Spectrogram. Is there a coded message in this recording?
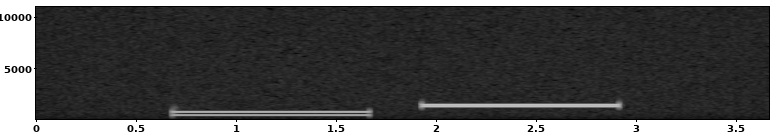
Yes: aircraft SELCAL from 0.7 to 2.9 s, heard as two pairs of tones. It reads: EK-RS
